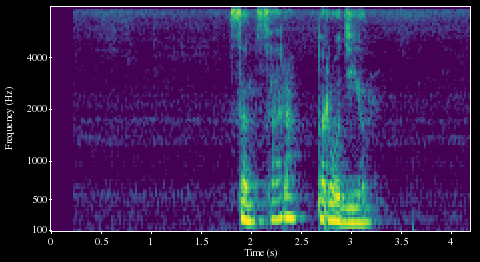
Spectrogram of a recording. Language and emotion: Russian, neutral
